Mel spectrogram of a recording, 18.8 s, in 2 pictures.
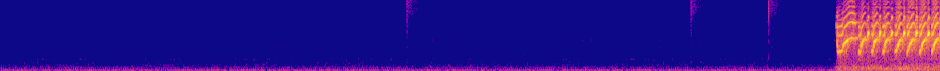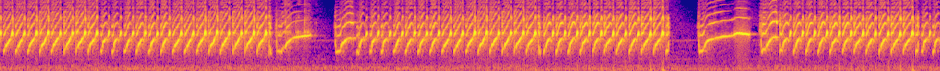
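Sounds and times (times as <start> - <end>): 
Waterslager canary song: 8.4 - 18.7.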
